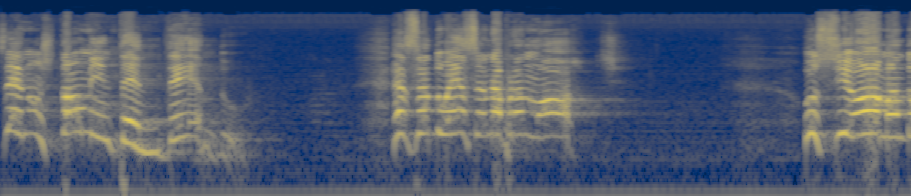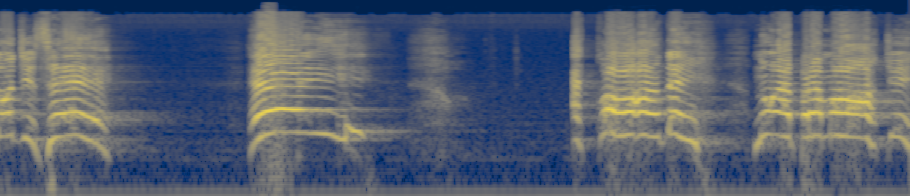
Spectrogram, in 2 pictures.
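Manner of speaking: play-acted high, loud shout, ei stretched long. The speaker acts out a young man who began shouting: imitating a young man shouting. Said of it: "Esse rapaz começou a gritar".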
